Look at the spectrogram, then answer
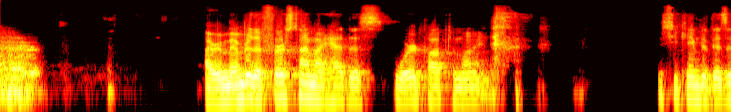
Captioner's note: laughter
